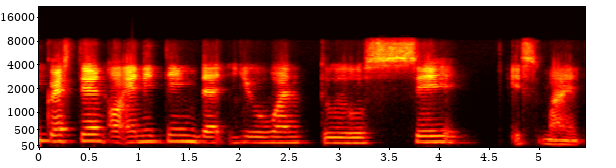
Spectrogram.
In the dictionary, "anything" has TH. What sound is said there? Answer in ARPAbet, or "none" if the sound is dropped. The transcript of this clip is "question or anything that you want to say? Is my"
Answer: T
